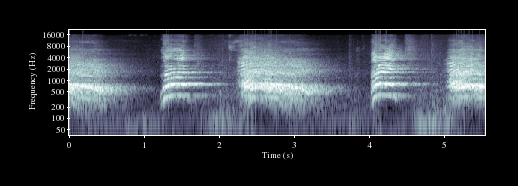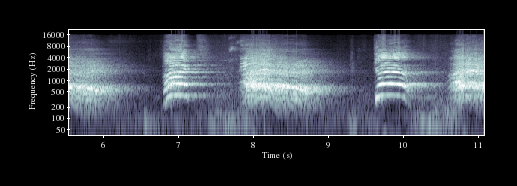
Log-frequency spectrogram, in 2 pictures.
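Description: A large group of people shouts together in unison, echoing in a large hall.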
